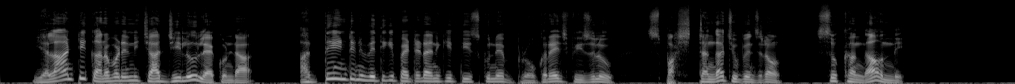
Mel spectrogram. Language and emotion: Telugu, happy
